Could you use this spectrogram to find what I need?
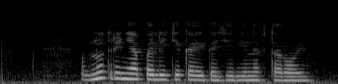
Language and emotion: Russian, neutral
